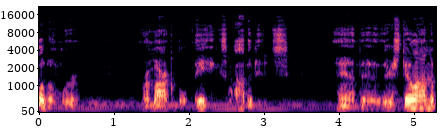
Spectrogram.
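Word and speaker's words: avadhut: In India, the term, when I was studying over there, was avadut. It's spelled A-V-A-D-H-U-T, avadut.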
